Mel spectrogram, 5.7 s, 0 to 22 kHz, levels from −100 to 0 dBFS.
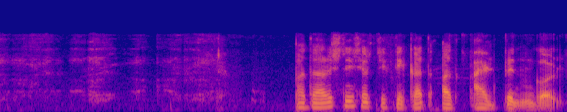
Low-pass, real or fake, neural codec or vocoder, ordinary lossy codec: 7.2 kHz; fake; vocoder, 44.1 kHz, 128 mel bands every 512 samples, BigVGAN v2; Opus, 24 kbps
